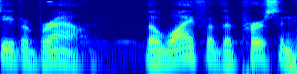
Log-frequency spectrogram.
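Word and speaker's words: Eva Braun: of the historical figure Eva Brun which is pronounced Eva Brown the wife of the person who started World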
